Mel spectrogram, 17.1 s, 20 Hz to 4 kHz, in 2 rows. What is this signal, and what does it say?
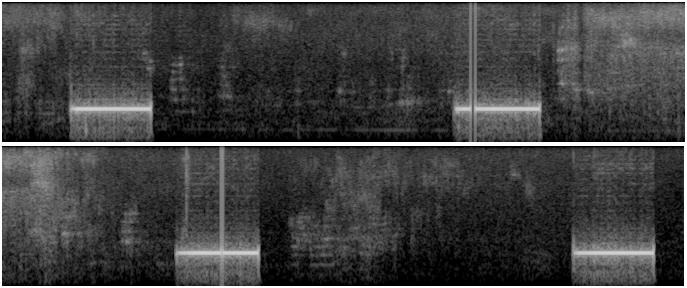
Ringback tone (Europe, 425 Hz).
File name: out- -2017- - - .426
